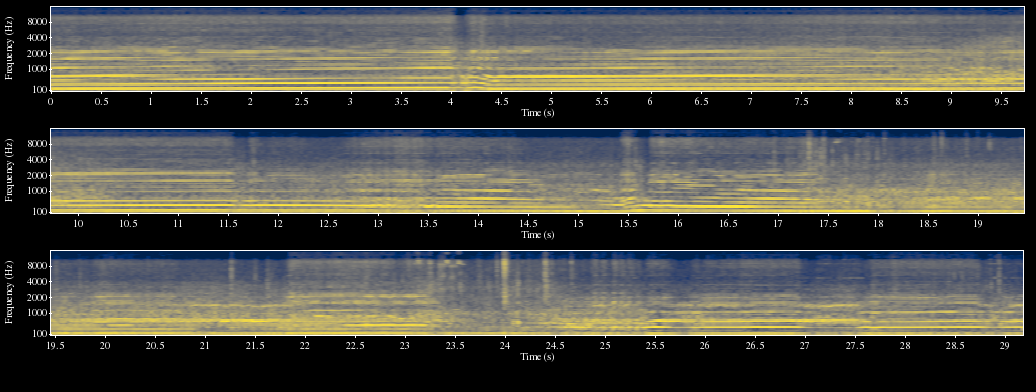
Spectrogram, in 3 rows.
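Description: Ford 1.7 Puma four-cylinder engine with a decat exhaust and 4-2-1 manifold, heard from inside the Mk5 Fiesta's cabin, pulling hard on track. The revs climb, drop sharply at an upshift about four seconds in, and climb again. About halfway through they fall away with a short sharp blip, then run at lower revs with small steps.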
